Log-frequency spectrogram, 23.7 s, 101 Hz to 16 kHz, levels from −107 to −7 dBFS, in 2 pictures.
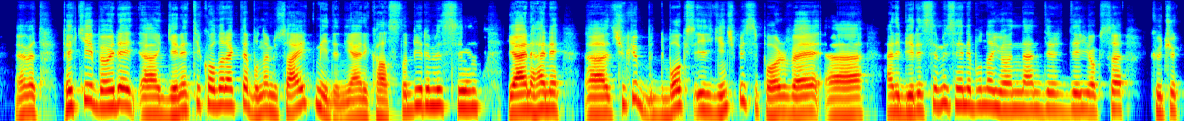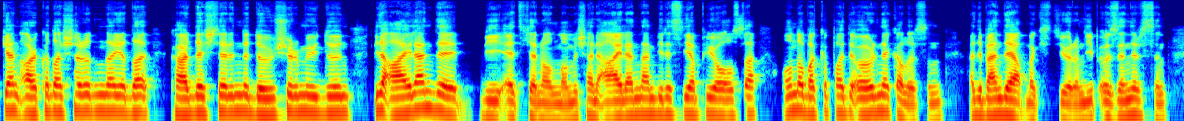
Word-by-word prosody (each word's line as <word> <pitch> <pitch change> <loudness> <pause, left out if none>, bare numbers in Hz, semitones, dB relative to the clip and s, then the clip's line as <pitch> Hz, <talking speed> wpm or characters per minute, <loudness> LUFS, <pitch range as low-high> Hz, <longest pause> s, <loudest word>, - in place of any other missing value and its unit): Evet, 145 +3 -2 0.2
peki 185 +4 +1
böyle, 190 +2 +5
eee, 140 0 +2
genetik 160 +10 0
olarak 195 0 +3
da 195 -8 0
buna 145 +4 -1
müsait 155 +8 +1
miydin? 115 - -2
Yani, 120 +1 0
kaslı 120 +7 -2
biri 195 0 +2
misin? 180 -1 +1 0.2
Yani, 155 +1 +8
hani, 170 +1 +2 0.2
eee, 140 0 +4
çünkü 205 - -4
bo 130 +2 -7
boks 190 +1 +2
ilginç 160 +3 -2
bir 240 - -1
spor 145 -8 0
ve, 145 +2 +3
eee, 130 +2 +3 0.2
hani, 150 0 -1
birisi 160 +6 0
mi 210 0 -2
seni 195 -1 0
buna 190 0 0
yönlendirdi, 165 -1 -1
yoksa 165 +1 -1 0.2
küçükken 160 +2 -1
arkadaşlarınla 155 +2 0
ya 145 -1 -1
da 145 0 +1 0.2
kardeşlerinle 145 +2 +1
dövüşür 135 +3 +1
müydün? 145 -1 -2 0.2
Bir 160 - -2
de 165 - +6
ailen 165 +6 +4
de 140 -4 +2 0.2
bir 120 -1 -4
etken 115 -1 -2
olmamış. 105 +2 -4
Hani, 120 -1 -1
ailenden 125 +3 +1
birisi 135 +1 -4
yapıyor 130 0 0
olsa 125 +3 -2 0.2
ona 155 +1 0
bakıp 145 +2 -3
hadi 145 0 -1
örnek 140 +2 0
alırsın. 105 +1 -5 0.2
Hadi 125 0 -4
ben 130 +1 +3
de - - +4
yapmak 110 -5 +1
istiyorum 105 0 -5
deyip 120 - -6
özenirsin. 120 -1 -4
145 Hz, 160 wpm, -22 LUFS, 130-165 Hz, 0.2 s, Yani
